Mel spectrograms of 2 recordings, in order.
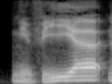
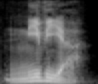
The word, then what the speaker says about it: Nivea: Nivea? No, it's Nivea. Nivea. The emphasis is on the first syllable. Nivea. Nivea. – English native speakers usually say Nivea. Nivea. In German, we say Nivea.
